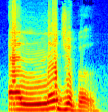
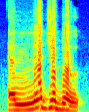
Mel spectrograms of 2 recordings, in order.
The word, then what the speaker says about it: eligible: how we say it that is incorrect we have to say it with the correct stress to say eligible eligible educators eligible okay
